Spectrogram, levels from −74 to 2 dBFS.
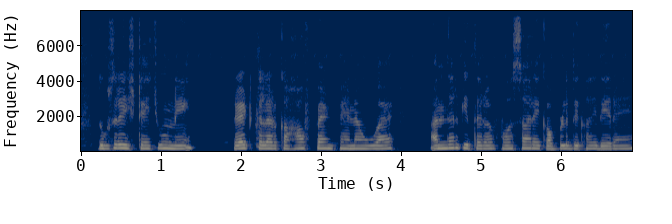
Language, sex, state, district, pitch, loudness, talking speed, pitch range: Hindi, female, Bihar, Jahanabad, 175 Hz, -36 LUFS, 180 wpm, 170-180 Hz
